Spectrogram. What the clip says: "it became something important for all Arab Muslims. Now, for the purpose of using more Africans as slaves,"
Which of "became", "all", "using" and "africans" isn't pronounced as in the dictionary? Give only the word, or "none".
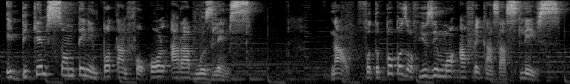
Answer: africans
